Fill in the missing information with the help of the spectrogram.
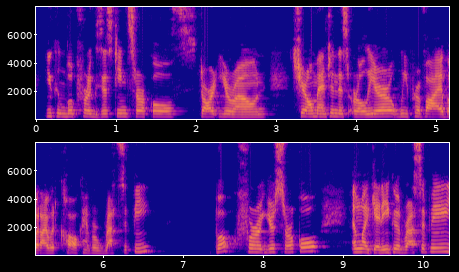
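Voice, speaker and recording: A woman on a live webcast panel with a smooth, clear voice. She speaks in an upbeat, earnest way, explaining things step by step. Her pitch is typical for a woman. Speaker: panelist from a nonprofit.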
